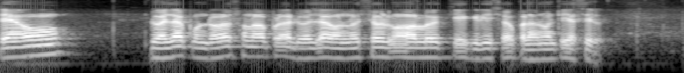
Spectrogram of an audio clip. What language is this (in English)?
Assamese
